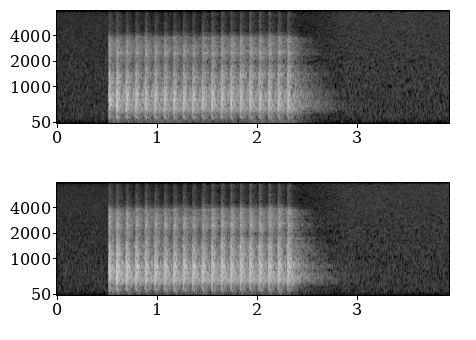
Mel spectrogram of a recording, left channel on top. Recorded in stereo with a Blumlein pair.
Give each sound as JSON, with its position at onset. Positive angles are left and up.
{"t": 0.5, "sound": "a gunshot", "azimuth_deg": -10, "distance_m": 0.5}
